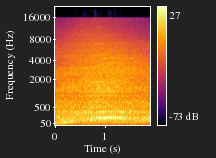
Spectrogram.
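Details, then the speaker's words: Duramax diesel four-wheel-drive pickup with front-end damage and regular exhaust, no check lights: revs up cleanly with faint rising turbo whistle over the exhaust, nothing rough; normal turbo spool, sounds good. "you can hear that turbo spool up though sounds good what do you guys think"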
